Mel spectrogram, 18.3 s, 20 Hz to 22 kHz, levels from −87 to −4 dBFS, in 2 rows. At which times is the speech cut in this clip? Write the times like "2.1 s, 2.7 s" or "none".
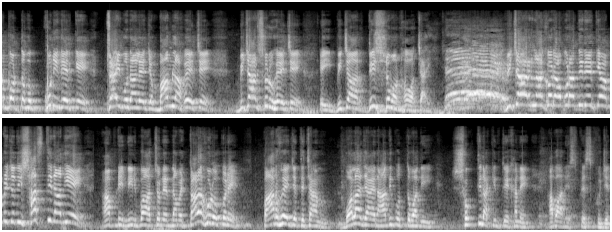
none

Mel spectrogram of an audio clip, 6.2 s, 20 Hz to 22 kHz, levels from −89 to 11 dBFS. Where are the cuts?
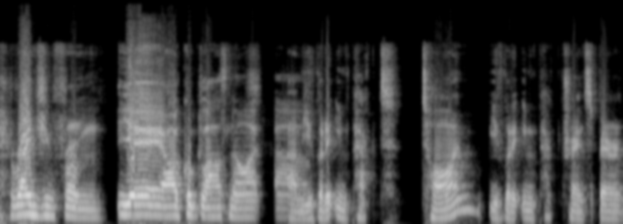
1.0 s, 2.7 s

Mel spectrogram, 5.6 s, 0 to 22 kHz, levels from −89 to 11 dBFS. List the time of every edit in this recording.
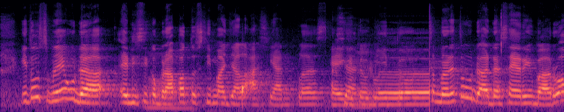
4.3 s

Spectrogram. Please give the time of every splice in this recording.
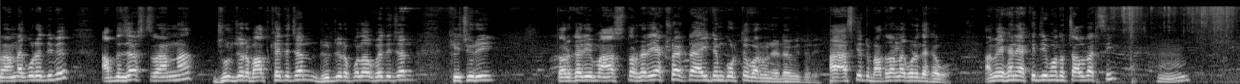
8.3 s

